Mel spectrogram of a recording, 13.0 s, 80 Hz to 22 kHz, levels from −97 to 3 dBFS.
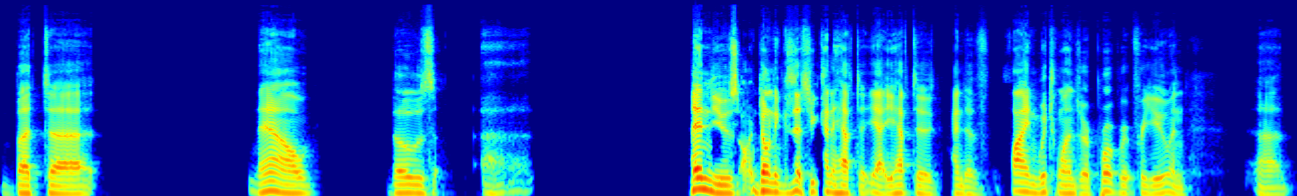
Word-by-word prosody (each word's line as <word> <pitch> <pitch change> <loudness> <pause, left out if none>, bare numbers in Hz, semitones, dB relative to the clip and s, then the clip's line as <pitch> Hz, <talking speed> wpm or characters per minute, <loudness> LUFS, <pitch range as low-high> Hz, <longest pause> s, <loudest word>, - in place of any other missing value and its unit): but, 120 -1 0
uh 115 -1 +1 1.6
now, 135 -5 +1 0.8
those, 125 -2 -2 0.5
uh 135 +5 -16 1.7
venues 135 -10 +7
are - - -5
don't 155 -1 +6
exist, 135 +1 0
you 145 - -3
kinda 140 -2 -2
have 120 -1 +2
to - - -9
Yeah, 135 -4 0
you 115 +2 -2
have 125 0 -1
to 115 -4 -6 0.2
kind 120 -2 -5
of 105 -3 -10
f 95 - -21 0.2
find 150 -4 +3
which 140 +1 -4
ones 120 -3 -3
are 110 - -2
appropriate 125 0 -4
for 125 - -8
you 120 +3 -4
and, 105 -6 -8 0.7
uh 105 -1 -9
125 Hz, 135 wpm, -23 LUFS, 115-140 Hz, 1.7 s, venues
